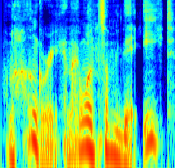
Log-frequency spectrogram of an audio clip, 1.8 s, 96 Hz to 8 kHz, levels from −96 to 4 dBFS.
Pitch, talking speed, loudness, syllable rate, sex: 150 Hz, 275 wpm, -19 LUFS, 7.2 syllables/s, male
